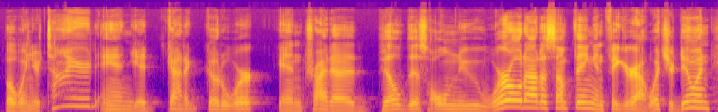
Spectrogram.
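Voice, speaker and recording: A man speaks into a desk mic at home, loud and earnest, rambling through fillers and restarts. His voice is gravelly yet resonant and sits a little high for a man. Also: very animated, normal speed, hardly any pauses. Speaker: vlogger. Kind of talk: casual personal talk to camera. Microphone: desk condenser mic on a boom arm.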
